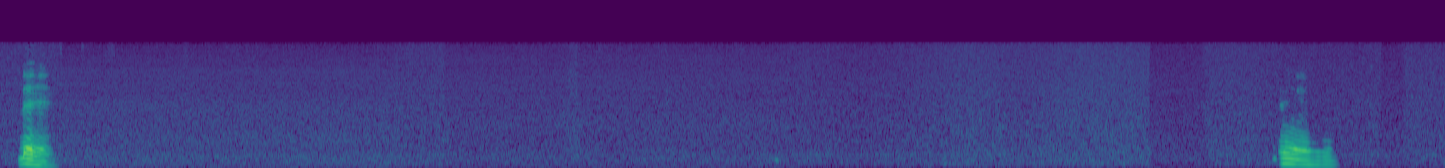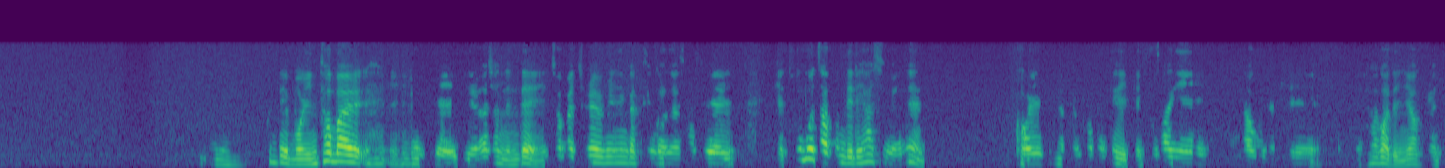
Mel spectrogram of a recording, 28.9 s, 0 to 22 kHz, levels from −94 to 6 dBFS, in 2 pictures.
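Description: At 7.56 s the echo canceller likely misread both ends talking at once as loudspeaker echo and clamped the microphone path. This speech suppressed in double talk lasts about 0.2 s, and the voice sinks by roughly 25 dB before recovering. The same double-talk suppression recurs from 18.56 to 20.37 s, from 20.9 to 23.79 s, and from 24.68 s to the end. Each time the voice dips by around 20 to 25 dB.

From 11.52 to 11.96 s the canceller gated the microphone hard while the far end played. This is background gated by the echo canceller: the room sound falls by about 7 dB for roughly 0.4 s and then comes back.

Throughout the clip, nothing is heard above 8 kHz, which fits a G.722 call path at 64 kbps.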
